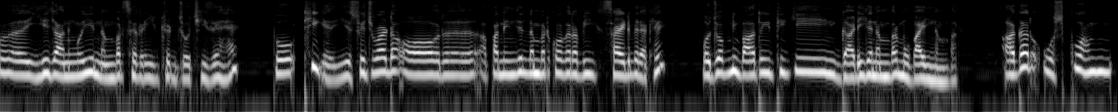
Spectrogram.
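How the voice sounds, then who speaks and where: A man with a high voice hosts a conversational podcast interview. He asks reflective questions, pausing on fillers while he works them out. The recording is dry and close to the mic. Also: a little mellow, dry recording. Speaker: podcast host.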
